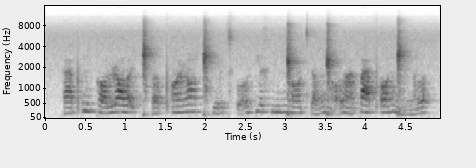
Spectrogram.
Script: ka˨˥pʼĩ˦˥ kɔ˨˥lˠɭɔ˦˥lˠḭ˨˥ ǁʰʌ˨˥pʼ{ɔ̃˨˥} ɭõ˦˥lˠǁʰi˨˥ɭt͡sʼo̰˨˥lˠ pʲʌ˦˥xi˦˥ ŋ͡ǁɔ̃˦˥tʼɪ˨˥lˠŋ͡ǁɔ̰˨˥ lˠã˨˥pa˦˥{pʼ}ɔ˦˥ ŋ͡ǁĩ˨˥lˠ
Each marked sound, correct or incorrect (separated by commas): incorrect, correct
